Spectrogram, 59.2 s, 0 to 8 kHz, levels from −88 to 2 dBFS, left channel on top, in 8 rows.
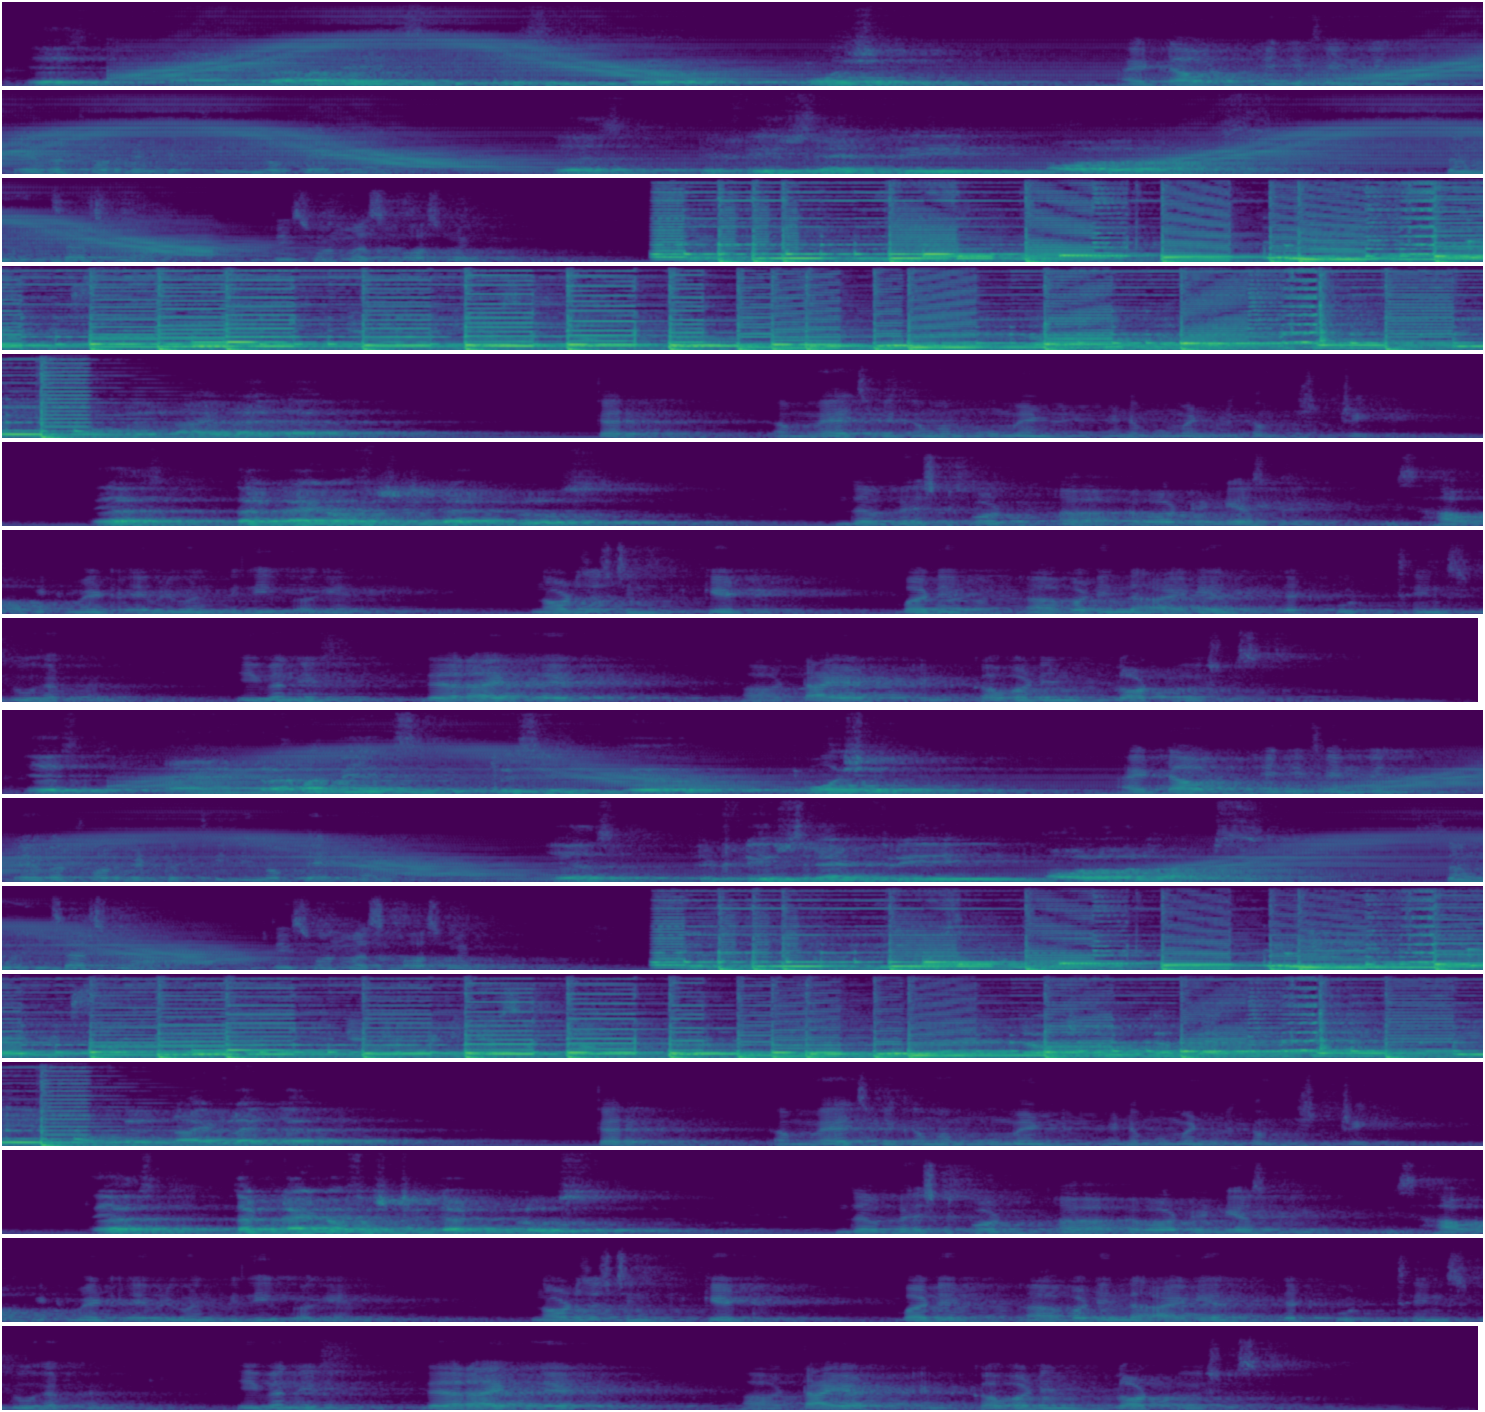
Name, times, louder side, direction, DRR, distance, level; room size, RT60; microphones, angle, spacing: sound 1, 0.5-15.9, left 4 dB, 90° left, 2.9 m, -53 dB
voice 1, 0.8-3.4 3.9-4.5 10.1-10.5 10.9-13.7 18.2-18.5 18.9-20.0 26.2-26.4 26.9-29.2 29.4-31.2 37.5-37.8 38.2-40.0, equal, 80° right, -2 dB, 6.4 m, -41 dB
voice 2, 5.6-7.1 7.4-9.4 14.5-15.7 16.1-17.2 21.1-23.4 23.8-25.5 32.6-33.2 33.4-36.5 41.2-46.3 47.1-48.3 48.9-52.5 53.0-53.6 53.9-54.9 55.5-58.2, equal, 10° right, 0 dB, 1.7 m, -51 dB
sound 2, 18.1-30.1, left 3 dB, 15° left, 0.5 m, -29 dB
29.0 x 23.5 x 4.3 m, 2.2 s
head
